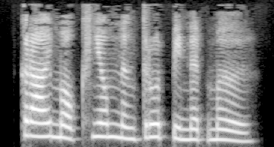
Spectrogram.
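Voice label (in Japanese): クメール語（カンボジア語）の日常会話基本フレーズ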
